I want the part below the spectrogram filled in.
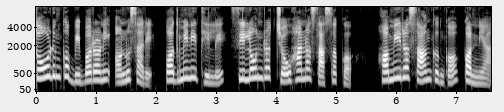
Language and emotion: Odia, neutral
